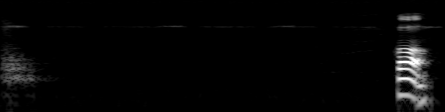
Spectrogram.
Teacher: क कंठ वर्ण है, अल्पप्राण है, अघोष वर्ण है।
